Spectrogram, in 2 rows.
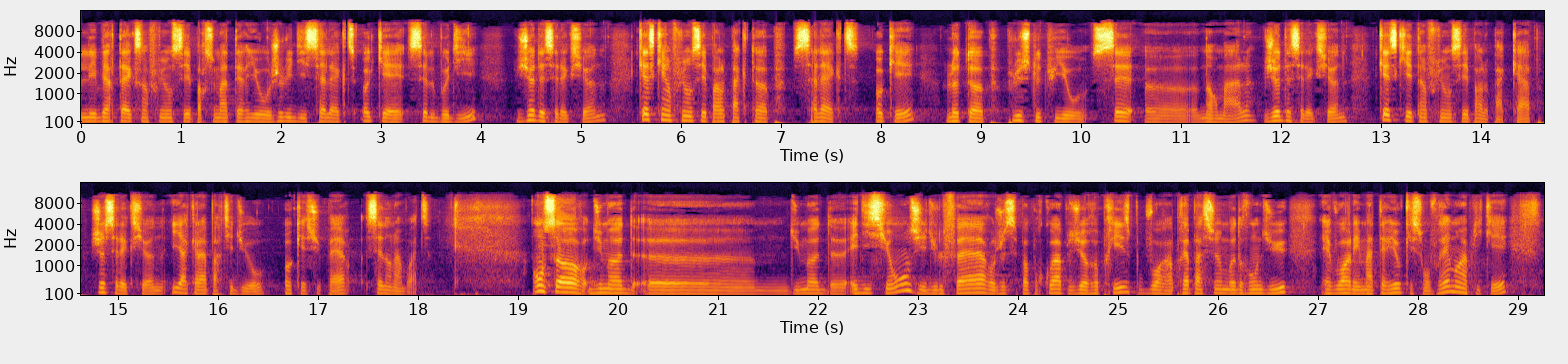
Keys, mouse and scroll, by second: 1.3 click, 3.8 click, 4.7 click, 6.2 click, 11.0 click, 12.0 click, 13.9 click, 16.1 click, 17.9 z, 18.6 Tab, 19.1-19.5 scroll down 5, 19.8-20.2 scroll up 3, 20.9-21.2 scroll down 2, 21.3-22.1 scroll up 6, 22.4 scroll down 1, 24.1 click, 28.3 KP_0.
